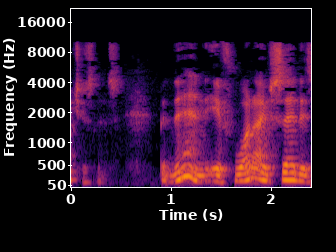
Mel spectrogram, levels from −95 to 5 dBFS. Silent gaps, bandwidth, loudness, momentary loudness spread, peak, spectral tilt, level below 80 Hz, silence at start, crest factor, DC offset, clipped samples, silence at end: none; 10.5 kHz; -26 LUFS; 19 LU; -10 dBFS; -5 dB/octave; -70 dBFS; 0 s; 18 dB; under 0.1%; under 0.1%; 0 s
